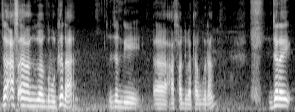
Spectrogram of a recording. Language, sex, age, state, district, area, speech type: Bodo, male, 45-60, Assam, Baksa, urban, spontaneous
